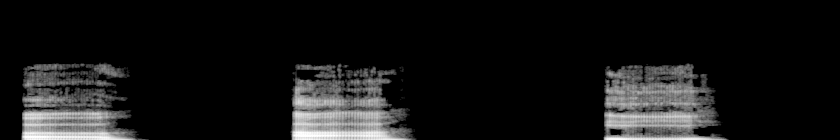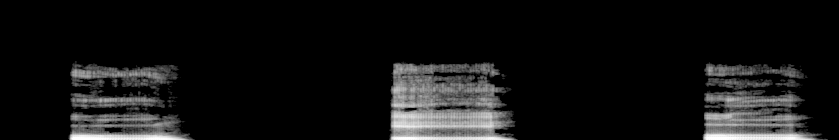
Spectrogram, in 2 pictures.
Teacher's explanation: આપણે અ, આ, ઈ, ઉ, એ, ઓ વગેરે બોલીએ છીએ ત્યારે આ ધ્વનિ મોઢામાં અવરોધાયા સિવાય સીધો જ સ્વર પેટીમાંથી આવતો અનુભવાય છે, જેને સ્વર કહે છે.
